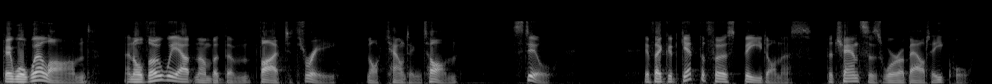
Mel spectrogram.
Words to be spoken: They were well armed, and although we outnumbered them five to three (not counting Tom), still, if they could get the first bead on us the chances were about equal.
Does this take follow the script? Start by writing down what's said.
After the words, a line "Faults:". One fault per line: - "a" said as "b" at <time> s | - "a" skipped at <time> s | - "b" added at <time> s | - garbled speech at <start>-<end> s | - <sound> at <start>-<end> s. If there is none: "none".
They were well armed, and although we outnumbered them five to three (not counting Tom), still, if they could get the first bead on us the chances were about equal.
Faults:
none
